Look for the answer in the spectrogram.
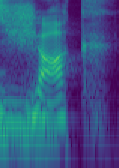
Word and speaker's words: Jacques: The fact that it's not even just Jack, like it's Jacques, it's like specifically written and pronounced in French way, is incredible.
